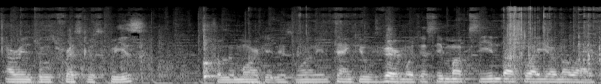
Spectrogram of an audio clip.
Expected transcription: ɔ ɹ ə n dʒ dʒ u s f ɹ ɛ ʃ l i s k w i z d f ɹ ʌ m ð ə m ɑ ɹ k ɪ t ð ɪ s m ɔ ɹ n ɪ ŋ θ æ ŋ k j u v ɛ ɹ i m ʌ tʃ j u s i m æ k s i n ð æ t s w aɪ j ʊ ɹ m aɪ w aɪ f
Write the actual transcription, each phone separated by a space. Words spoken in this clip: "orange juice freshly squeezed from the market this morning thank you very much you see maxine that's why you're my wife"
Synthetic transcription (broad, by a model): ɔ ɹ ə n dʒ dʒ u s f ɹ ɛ s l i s k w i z f ɹ ʌ m ð ə m ɑ ɹ k ɪ t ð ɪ s m ɔ ɹ n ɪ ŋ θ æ ŋ k j u v ɛ ɹ i m ʌ tʃ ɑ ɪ s i m æ k s i n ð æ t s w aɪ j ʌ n m aɪ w aɪ f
